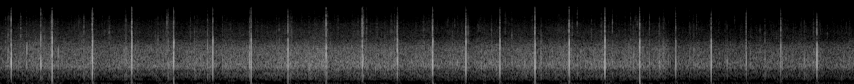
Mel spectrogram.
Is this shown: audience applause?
yes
